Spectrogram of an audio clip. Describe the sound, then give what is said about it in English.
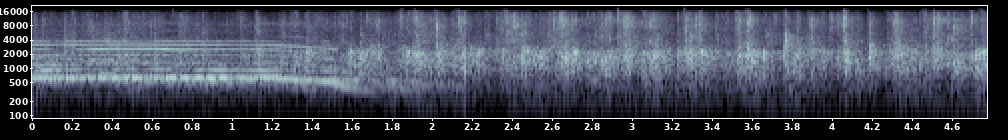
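A live studio audience applauds and cheers. A loud whooping voice rings over the first second and a half, then dense clapping carries on, slightly quieter, to the end. “that amazingly enthusiastic sound you just heard is our live studio audience”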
